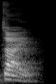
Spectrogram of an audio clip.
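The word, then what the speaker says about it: 在: Ini Cai ya. Kalau misalnya ZAI ini pinyin begini dibacanya bukan Zai ya, bukan ya teman-teman, tapi Z-nya diganti C ya.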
